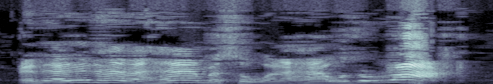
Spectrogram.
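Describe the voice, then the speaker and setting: A man with a New York accent talks at an extremely high pitch. His voice is raised and projected. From New York City, the Bronx. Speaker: online business vlogger. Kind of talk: personal story to camera. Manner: casual, halting with repetitions.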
